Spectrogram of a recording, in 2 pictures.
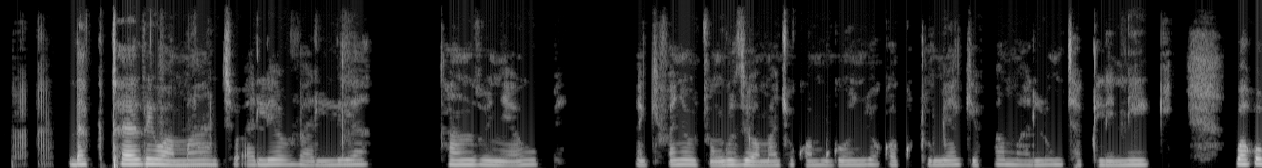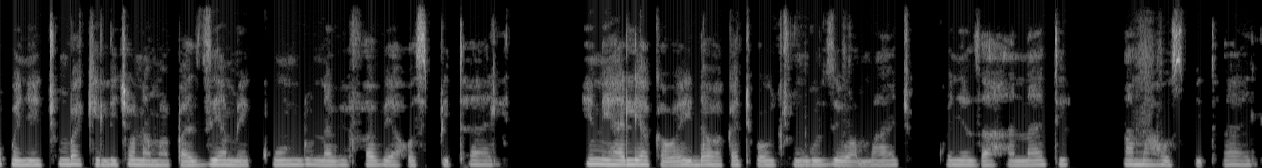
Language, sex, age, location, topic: Swahili, female, 18-24, Kisii, health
